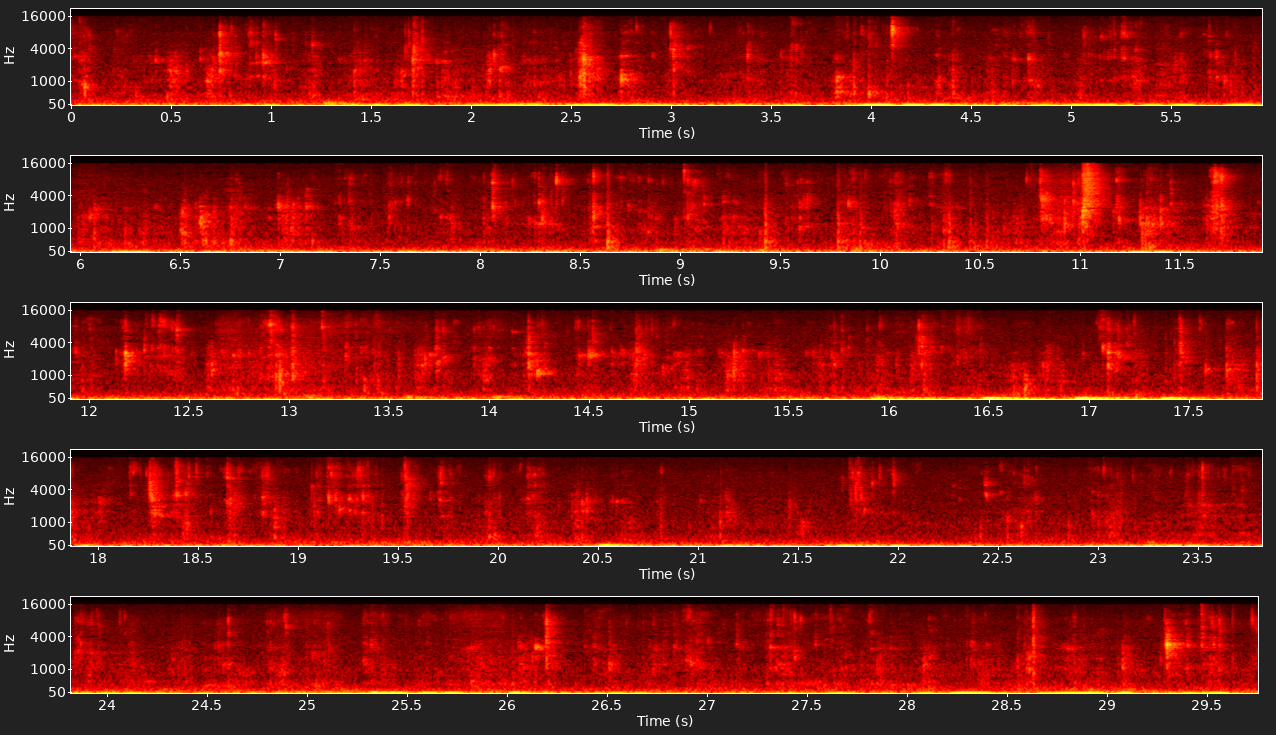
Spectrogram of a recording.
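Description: Close-miked chewing and biting of chewy, springy braised food, with many irregular wet smacks and clicks.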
